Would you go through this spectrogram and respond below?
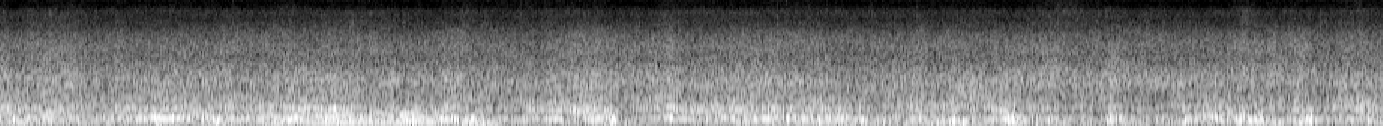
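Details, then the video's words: Many honey bees buzzing in flight at the hive entrance, GoPro held under a foot away on a sunny February day; a thick continuous hum with wavering pitches and small bumps as bees pass close. "Honey Bees - ambient video and audio"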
